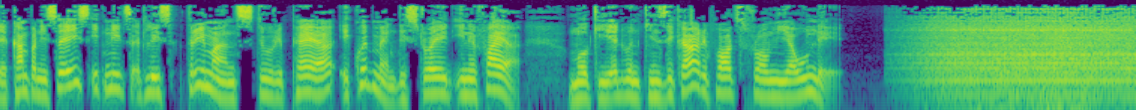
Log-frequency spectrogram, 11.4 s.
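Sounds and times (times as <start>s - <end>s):
speech: 0.0s - 8.5s
standby generator running loudly in Yaoundé, Cameroon: 8.9s - 11.3s.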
